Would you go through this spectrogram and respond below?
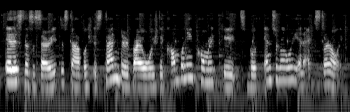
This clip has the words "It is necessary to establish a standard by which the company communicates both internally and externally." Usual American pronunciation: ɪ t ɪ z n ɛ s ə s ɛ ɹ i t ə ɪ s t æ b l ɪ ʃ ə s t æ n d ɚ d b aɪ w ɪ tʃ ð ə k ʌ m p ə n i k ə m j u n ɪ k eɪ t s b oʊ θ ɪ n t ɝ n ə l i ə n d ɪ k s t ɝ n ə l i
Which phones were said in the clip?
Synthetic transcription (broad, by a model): ɪ t ɪ z n ɛ s ə s ɛ ɹ i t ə ɪ s t æ b l ɪ ʃ ə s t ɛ n d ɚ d b aɪ w ɪ tʃ ð ə k ʌ m p ə n i k ə m j u n ɪ k eɪ t s b oʊ θ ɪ n t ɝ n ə l i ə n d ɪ k s t ɝ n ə l i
